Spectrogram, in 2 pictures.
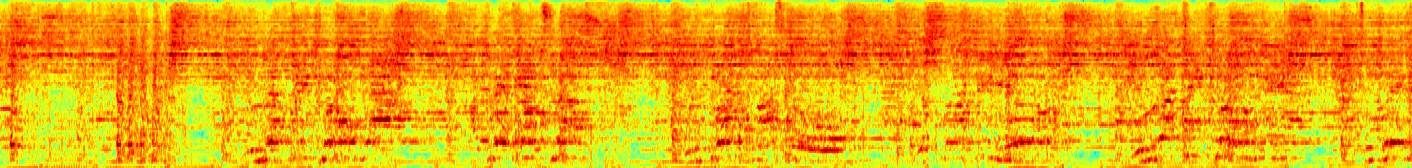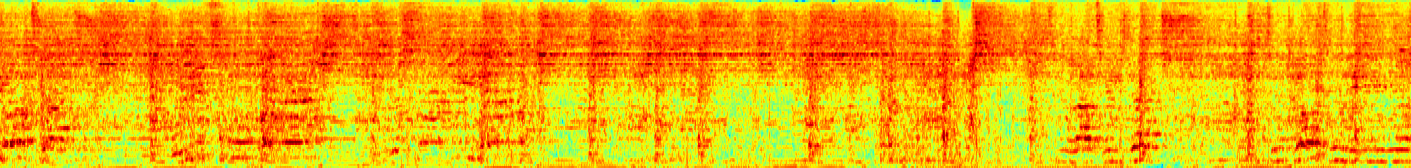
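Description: Live rock band playing a guitar, bass and drums song: electric guitar, electric bass and a full drum kit at a steady, driving beat.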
